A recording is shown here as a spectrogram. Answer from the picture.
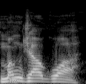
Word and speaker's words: Meng Zhaoguo: Meng Zhaoguo Meng Zhaoguo of Phoenix Mountain Food How do you say that?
